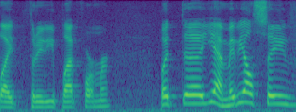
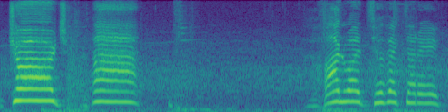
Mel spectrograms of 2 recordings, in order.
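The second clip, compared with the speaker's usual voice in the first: battle cry; 10 semitones higher, 6 dB louder, slower than usual. Pretend. Mock battle cry leading charge.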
